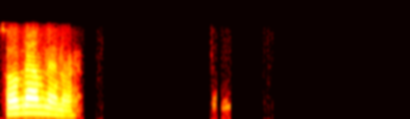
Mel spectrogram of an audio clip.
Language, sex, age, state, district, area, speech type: Dogri, male, 30-45, Jammu and Kashmir, Udhampur, rural, conversation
